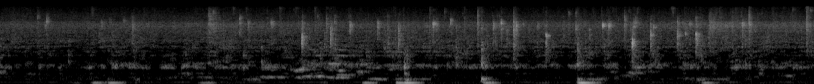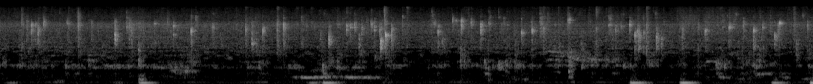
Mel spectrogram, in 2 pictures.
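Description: Breadcrumb-coated arbi (taro) rolls deep-frying in a kadhai of oil on a low flame: a steady sizzle with fine crackling, broken by occasional short low thumps.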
